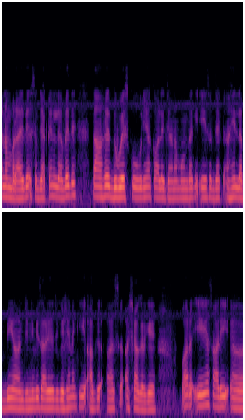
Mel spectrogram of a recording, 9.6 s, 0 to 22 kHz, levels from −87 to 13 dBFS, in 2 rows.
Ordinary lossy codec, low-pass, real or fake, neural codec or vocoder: none; 7.2 kHz; real; none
